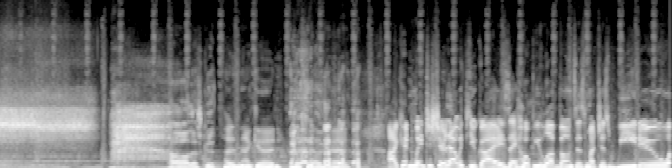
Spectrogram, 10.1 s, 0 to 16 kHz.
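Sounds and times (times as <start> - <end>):
airy hiss of air forced out of a squeezed coffee bag: 0.0 - 2.8
speech: 2.6 - 10.0
laughter: 4.4 - 5.6.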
